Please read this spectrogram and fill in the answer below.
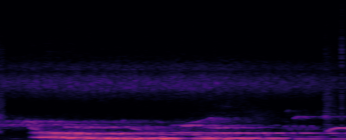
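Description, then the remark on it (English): A human voice mimics an eerie, non-human screech: one loud, drawn-out wailing cry, its pitch bending and sliding for about two and a half seconds. “But it's like a really eerie, non human screech.”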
